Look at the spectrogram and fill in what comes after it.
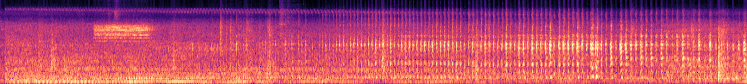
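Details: Washing machine dryer (spin) check: over the motor hum, a rapid rattling knock builds after several seconds of spinning and keeps repeating; abnormal knocking noise, source not identified.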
